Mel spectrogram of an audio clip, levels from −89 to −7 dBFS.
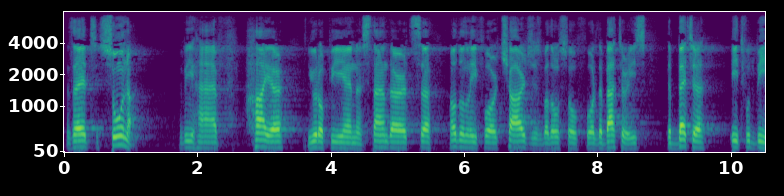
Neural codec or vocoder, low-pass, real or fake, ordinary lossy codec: none; 7.2 kHz; real; none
